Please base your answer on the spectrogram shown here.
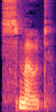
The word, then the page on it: smote: American English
